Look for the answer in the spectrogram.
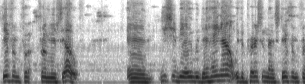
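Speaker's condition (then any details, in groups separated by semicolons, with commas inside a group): Cerebral palsy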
